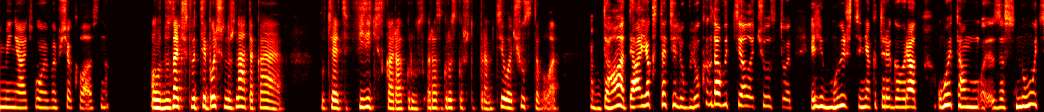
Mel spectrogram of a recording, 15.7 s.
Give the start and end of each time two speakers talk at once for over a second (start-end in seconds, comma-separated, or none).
none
